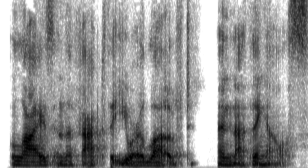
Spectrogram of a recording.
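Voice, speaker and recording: A woman with a Canadian accent, bright, sharp tone, vocal fry and ordinary pitch variation. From Canada. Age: 30s. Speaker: pastor and theologian. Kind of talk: casual chat.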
